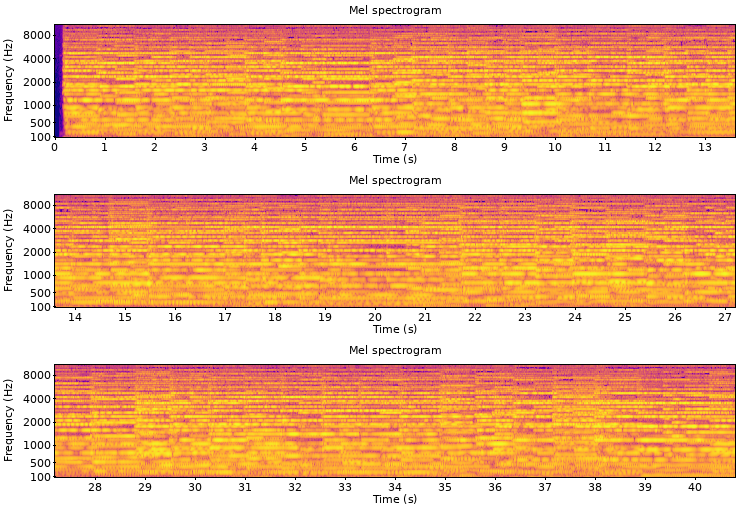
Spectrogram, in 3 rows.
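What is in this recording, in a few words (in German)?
Godefroy Hartmann 17 II P, pfeifenorgeln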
